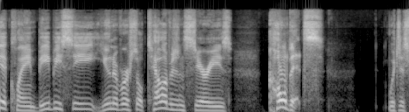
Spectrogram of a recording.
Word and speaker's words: Colditz: McCallum starred in the critically acclaimed BBC Universal television series Colditz, which is spelled cold like Cold War, ITZ. Colditz, like a Ritz cracker. Cold Ritz, Colditz, which ran from 1972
